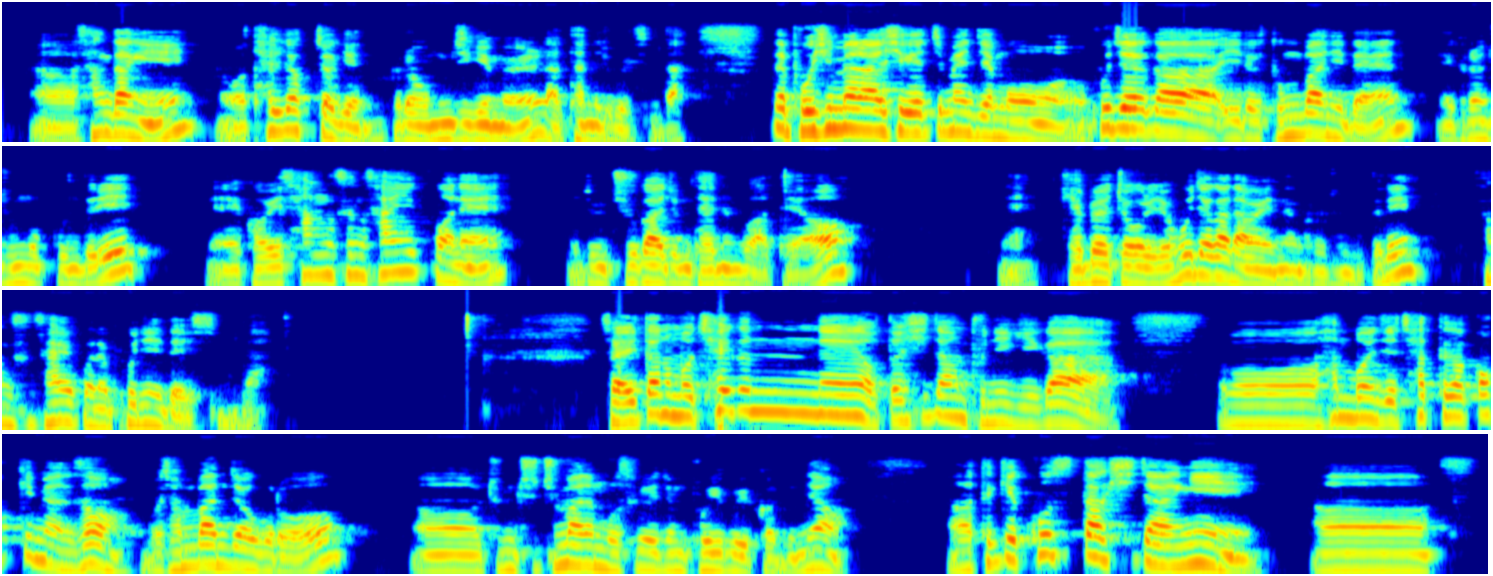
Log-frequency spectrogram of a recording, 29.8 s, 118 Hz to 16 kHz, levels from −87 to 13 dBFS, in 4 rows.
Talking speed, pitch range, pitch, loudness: 345 characters per minute, 115-185 Hz, 145 Hz, -18 LUFS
